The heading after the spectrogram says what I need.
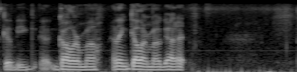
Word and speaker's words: Guillermo: That's how I thought Guillermo was pronounced. Guillermo? No, Guillermo.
